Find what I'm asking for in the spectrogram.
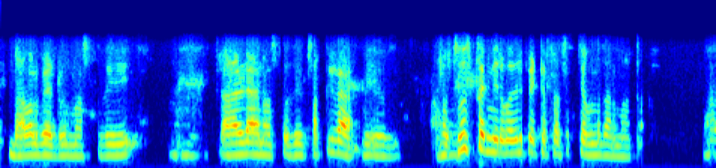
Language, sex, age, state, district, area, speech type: Telugu, male, 60+, Andhra Pradesh, Guntur, urban, conversation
